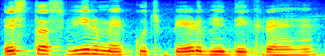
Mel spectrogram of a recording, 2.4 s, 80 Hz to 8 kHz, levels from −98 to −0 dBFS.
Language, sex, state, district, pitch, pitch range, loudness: Hindi, male, Uttar Pradesh, Lucknow, 170 Hz, 155-185 Hz, -16 LUFS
